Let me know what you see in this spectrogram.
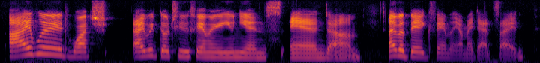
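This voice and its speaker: A woman with a normal speaking voice at a medium pitch talks at a fairly slow pace, with lively intonation and big swings in loudness. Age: 20s. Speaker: podcast co-host. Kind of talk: casual chat.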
